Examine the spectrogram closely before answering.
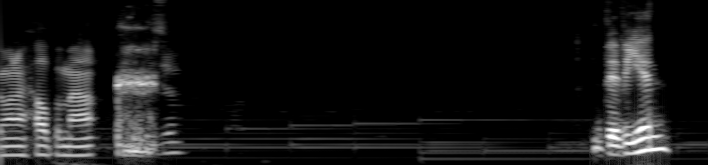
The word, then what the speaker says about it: Vivian: Now, Vivian.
